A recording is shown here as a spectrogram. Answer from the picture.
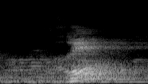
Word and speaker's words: Allah: Hamzah jalal tidak boleh dipanjangkan A-nya. Oke. Tidak boleh dipanjangkan. Tidak boleh ya. Tidak boleh Allah. Ya, itu satu ketika membaca takbiratul ihram. Allah ya. Tapi bacanya Allah.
